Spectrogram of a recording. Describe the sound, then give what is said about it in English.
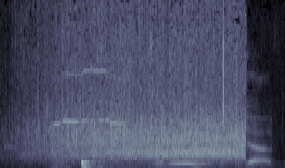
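An audience applauds, a broad burst of clapping that rises after a sharp thump, holds steady for about two seconds with a voice speaking over it, then cuts off. “Let's give Justin a round of applause for that one.”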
